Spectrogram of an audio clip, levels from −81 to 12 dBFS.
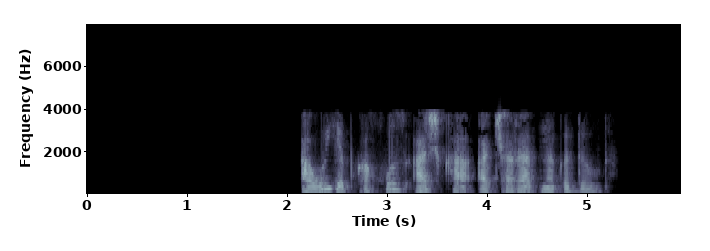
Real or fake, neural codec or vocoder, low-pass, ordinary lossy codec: real; none; 7.2 kHz; AAC, 16 kbps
